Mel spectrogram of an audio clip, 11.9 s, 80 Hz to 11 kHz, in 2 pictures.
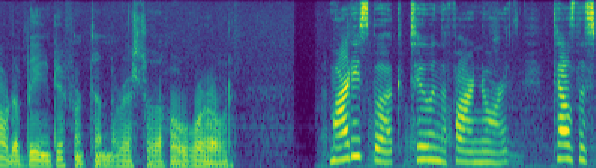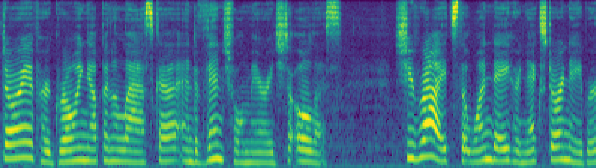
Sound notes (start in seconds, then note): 3.2 voiceover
